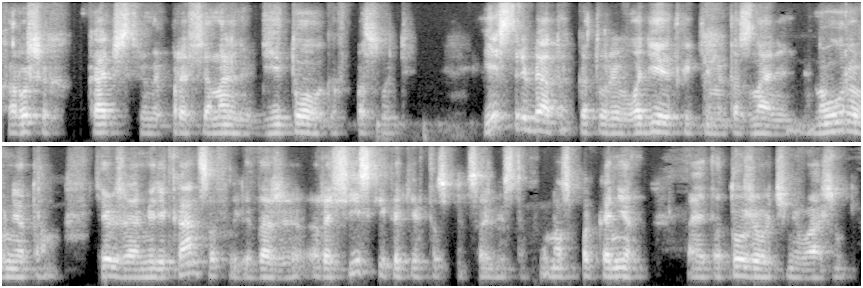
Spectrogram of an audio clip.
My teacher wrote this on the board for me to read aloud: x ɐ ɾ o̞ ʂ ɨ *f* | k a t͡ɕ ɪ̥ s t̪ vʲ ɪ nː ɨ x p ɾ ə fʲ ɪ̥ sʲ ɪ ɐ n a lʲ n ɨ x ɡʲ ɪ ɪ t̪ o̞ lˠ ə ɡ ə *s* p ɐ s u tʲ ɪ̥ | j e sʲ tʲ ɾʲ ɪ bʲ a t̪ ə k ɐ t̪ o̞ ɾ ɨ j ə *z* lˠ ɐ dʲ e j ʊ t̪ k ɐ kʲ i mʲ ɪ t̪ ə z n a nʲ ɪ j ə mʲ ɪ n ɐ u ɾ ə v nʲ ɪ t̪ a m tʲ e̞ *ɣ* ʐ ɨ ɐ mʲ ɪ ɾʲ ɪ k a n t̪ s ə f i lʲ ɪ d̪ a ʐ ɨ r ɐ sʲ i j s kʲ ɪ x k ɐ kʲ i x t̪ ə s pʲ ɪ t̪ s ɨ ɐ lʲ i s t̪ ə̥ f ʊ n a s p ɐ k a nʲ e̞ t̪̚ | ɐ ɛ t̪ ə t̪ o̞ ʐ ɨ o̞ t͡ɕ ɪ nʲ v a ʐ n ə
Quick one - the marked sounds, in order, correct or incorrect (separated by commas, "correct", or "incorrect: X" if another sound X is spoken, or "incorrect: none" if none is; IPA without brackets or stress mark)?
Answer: incorrect: x, incorrect: f, incorrect: v, correct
